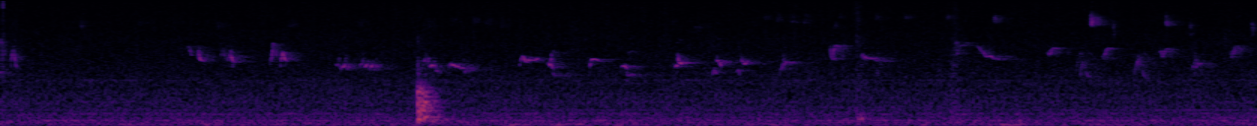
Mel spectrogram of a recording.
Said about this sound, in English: No airplane, only singing birds. Oh, this is so good, so good.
